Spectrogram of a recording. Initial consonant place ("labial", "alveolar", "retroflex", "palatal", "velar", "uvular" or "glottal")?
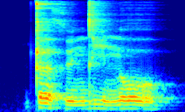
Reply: retroflex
